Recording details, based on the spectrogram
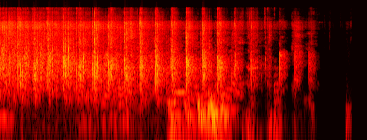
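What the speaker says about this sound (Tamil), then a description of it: "விஜய் ஸ்ரீ ஹரி அவர்களை உங்கள் முன் பெரும் கரகோஷங்களுடன் வரவேற்கிறோம்" A crowd applauds to welcome Vijay Sri Hari at a Tamil film event, loud massed clapping that thins into scattered claps and dies out, with voices mixed in near the end.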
